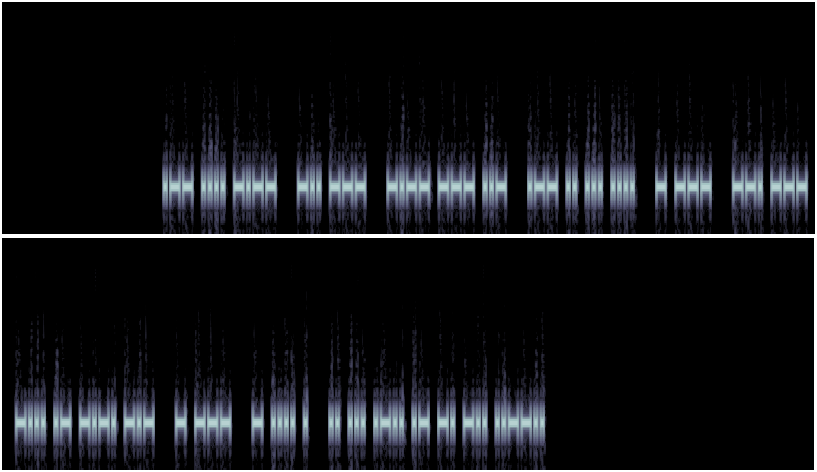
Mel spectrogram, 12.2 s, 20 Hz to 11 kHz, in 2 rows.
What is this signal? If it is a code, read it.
Morse code, heard as a keyed tone, about 50 wpm, 700 Hz. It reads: WHY DO YOU WISH TO GO BACK TO THE ISLAND?
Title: Sentences from Top 1600 Words 50wpm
